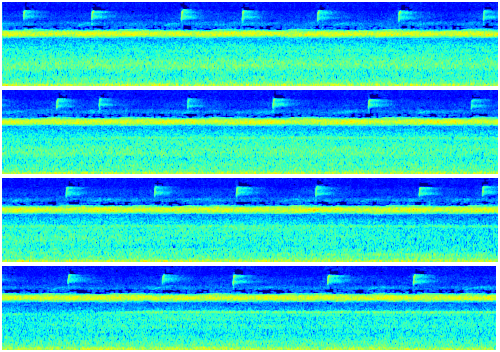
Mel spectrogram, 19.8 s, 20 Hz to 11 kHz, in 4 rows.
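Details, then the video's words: Massachusetts spring peepers, spring 2015, spaced omni MXL 603 microphones and Tascam DR-40: sharp upslurred peeps repeated rapidly, roughly two per second, from a close caller above a constant high ringing chorus, occasionally doubled by a second frog. "Spring Peepers"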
